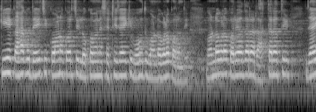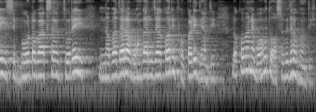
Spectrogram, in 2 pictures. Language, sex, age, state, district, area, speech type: Odia, female, 45-60, Odisha, Khordha, rural, spontaneous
